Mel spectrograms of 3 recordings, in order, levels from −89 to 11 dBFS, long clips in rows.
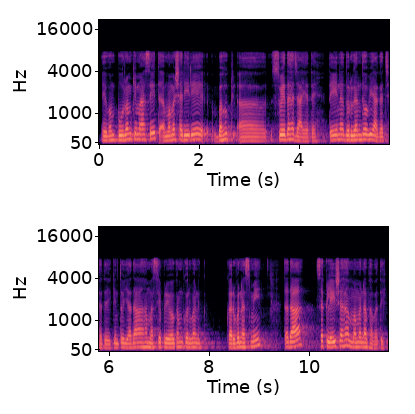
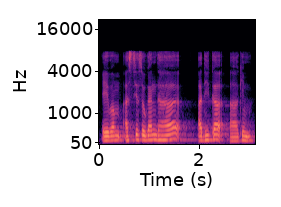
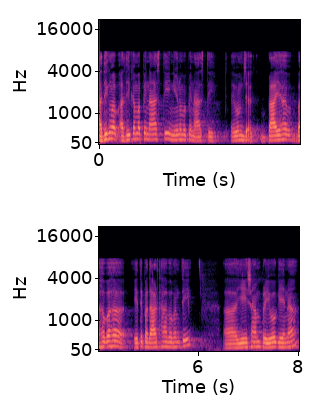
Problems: none marked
